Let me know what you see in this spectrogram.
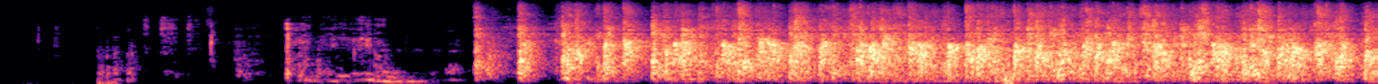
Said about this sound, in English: Thank you. It's very helpful if you clap because I know I'm at the end of the poem then, you see.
